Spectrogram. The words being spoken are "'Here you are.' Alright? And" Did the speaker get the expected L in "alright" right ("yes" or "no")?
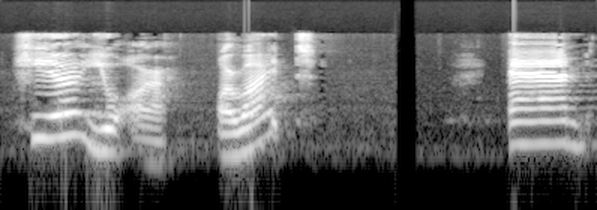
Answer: yes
